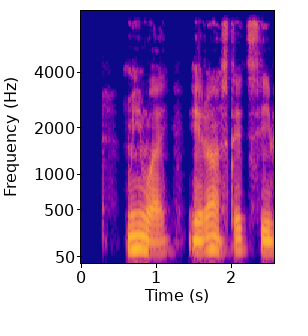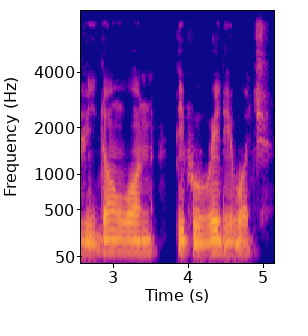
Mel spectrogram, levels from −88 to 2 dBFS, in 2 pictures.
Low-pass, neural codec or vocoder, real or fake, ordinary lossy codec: 7.2 kHz; none; real; Opus, 64 kbps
